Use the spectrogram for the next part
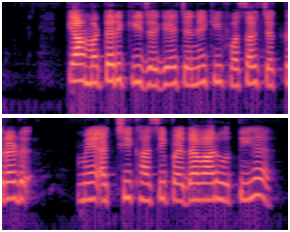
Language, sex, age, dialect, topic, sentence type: Hindi, female, 18-24, Awadhi Bundeli, agriculture, question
